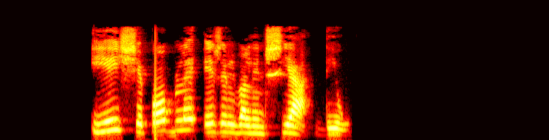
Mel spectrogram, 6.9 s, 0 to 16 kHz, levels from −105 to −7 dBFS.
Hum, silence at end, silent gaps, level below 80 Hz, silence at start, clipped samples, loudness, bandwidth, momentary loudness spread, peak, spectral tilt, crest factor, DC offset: none; 2.55 s; none; -62 dBFS; 1.15 s; under 0.1%; -19 LUFS; 8 kHz; 8 LU; -2 dBFS; -3 dB/octave; 20 dB; under 0.1%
